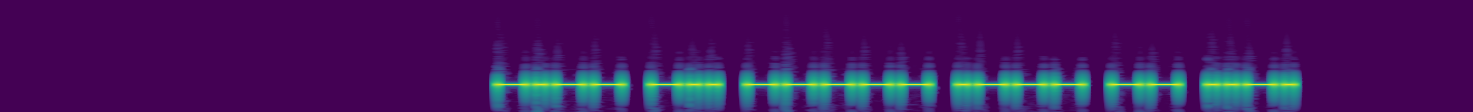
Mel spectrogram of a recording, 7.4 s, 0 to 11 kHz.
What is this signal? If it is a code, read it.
Morse code, heard as a keyed tone, about 25 wpm, 700 Hz. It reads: YD0JMF
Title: DXCC-100 Call Signs - 6 Characters - Repeated 3x - 25wpm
